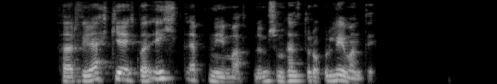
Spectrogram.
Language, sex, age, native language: Icelandic, male, 40-49, Icelandic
